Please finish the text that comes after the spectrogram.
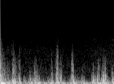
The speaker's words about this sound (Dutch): Het waait hier nogal.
